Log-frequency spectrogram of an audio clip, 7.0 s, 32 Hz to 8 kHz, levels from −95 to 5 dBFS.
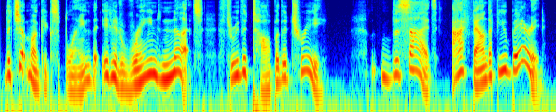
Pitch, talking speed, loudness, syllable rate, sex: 170 Hz, 165 wpm, -18 LUFS, 4.7 syllables/s, male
